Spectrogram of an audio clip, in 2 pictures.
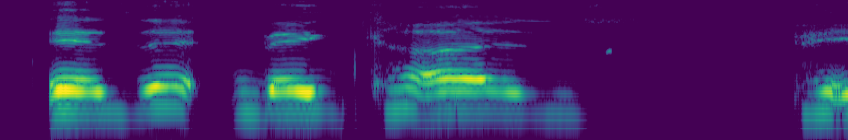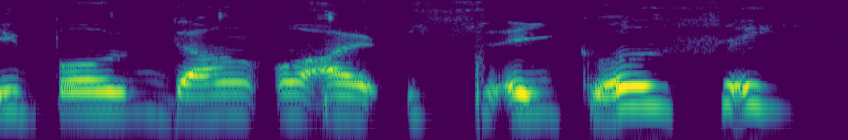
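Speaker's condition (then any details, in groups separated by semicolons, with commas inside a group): Cerebral palsy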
